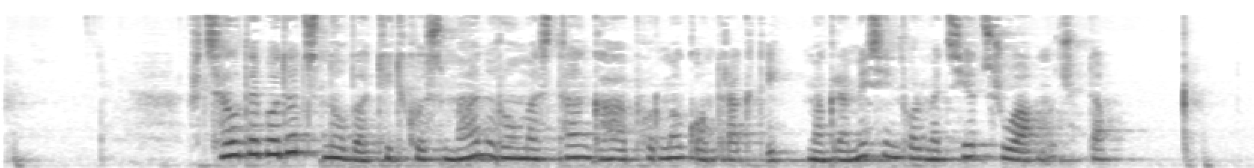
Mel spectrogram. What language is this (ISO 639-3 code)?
kat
